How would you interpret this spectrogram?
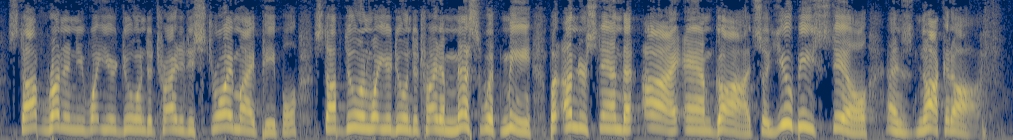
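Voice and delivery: a hint of God's stern command; stern rebuke. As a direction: scold the enemies firmly.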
